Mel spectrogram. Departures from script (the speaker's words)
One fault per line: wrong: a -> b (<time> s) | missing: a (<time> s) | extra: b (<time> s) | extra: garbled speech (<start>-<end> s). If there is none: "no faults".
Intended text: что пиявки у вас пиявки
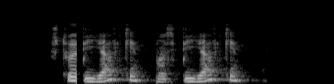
no faults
